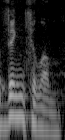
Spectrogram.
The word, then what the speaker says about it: vinculum: the name of this thing it's called the vinculum pronounce Ving as in Ving and then culum vinculum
